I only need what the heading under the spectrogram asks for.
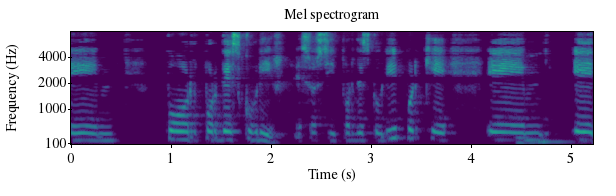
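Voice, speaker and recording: A woman talks at a very slow pace. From New York, US (born Medellín, Colombia). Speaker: association founder. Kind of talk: interview.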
